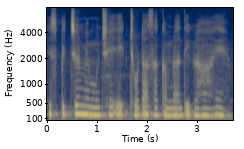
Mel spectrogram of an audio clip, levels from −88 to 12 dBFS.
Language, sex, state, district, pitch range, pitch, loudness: Hindi, female, Arunachal Pradesh, Papum Pare, 190-215 Hz, 200 Hz, -15 LUFS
